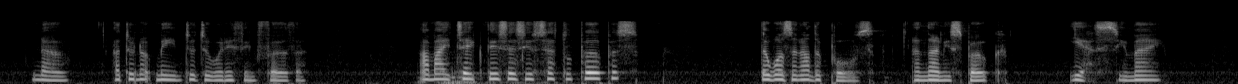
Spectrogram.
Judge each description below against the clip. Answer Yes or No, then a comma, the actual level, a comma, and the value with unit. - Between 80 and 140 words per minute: Yes, slow, 135 wpm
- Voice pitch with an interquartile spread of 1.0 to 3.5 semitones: No, average, 4.0 semitones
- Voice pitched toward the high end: Yes, high, 210 Hz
